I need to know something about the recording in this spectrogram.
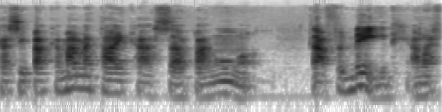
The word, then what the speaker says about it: bangungot: And I believe you pronounce this word as bangungot.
